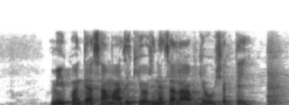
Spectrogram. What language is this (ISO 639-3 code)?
mar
